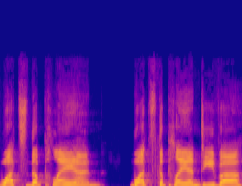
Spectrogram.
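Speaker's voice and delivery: mock screaming. Retelling two characters arguing loudly with each other, retelling a scream. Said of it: "Just screaming at each other".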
